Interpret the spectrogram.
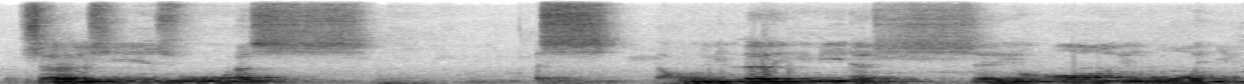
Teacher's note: kan makhraj shin itu kan di tengah lidah. Ini yang naik lidahnya aja, gitu. Bibirnya tidak ada itu.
